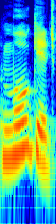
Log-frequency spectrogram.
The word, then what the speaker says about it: mortgage: This word mortgage, by the way, is another one with a silent letter. T, we do not pronounce because it's a French word.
